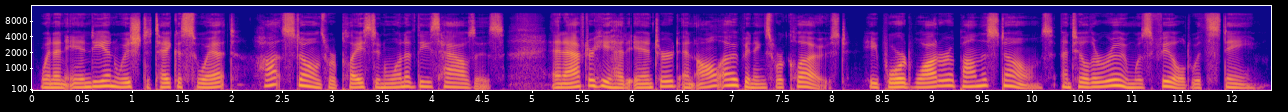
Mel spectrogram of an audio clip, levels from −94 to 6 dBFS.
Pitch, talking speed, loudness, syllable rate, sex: 190 Hz, 195 wpm, -18 LUFS, 5.3 syllables/s, female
